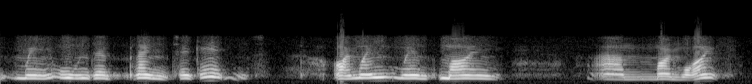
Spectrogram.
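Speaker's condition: Cerebral palsy, mild; slight, after accident at age 2 with month-long coma, affects coordination, physio for walking; affects speech, speech therapy at Victoria School in Poole

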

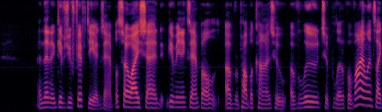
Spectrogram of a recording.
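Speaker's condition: No condition

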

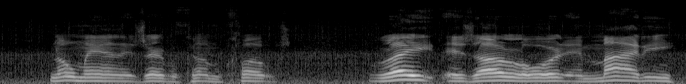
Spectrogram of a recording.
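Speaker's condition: ALS; more physically limited than a year ago

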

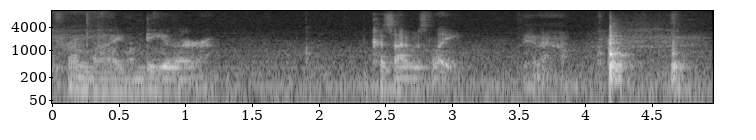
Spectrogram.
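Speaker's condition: No condition

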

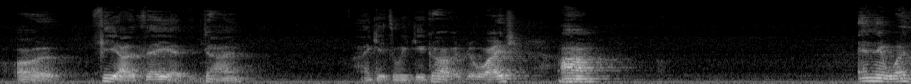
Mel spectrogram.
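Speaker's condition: Cerebral palsy

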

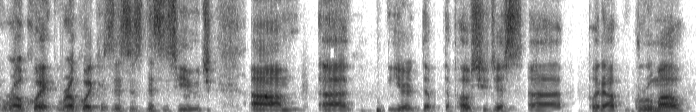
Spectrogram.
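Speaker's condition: No condition

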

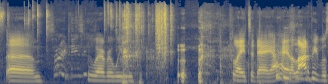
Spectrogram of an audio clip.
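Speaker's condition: No condition

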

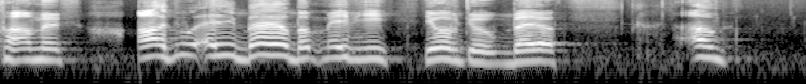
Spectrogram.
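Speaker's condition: Cerebral palsy; listeners may need to rewind

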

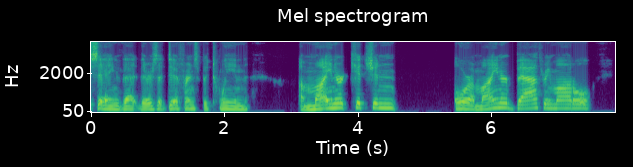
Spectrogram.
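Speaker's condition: No condition

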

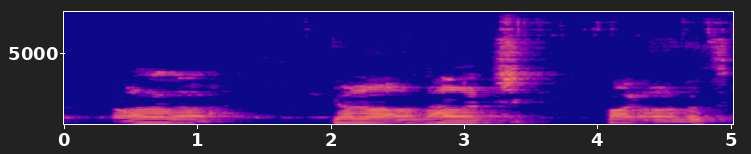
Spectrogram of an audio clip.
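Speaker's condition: Stroke with facial paralysis; about 15 years since stroke

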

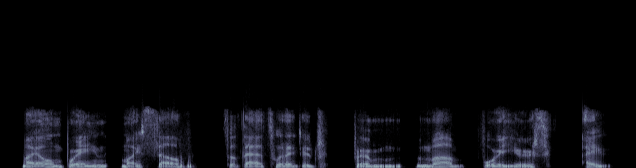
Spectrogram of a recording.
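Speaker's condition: Progressive multiple sclerosis; walker to scooter to wheelchairs

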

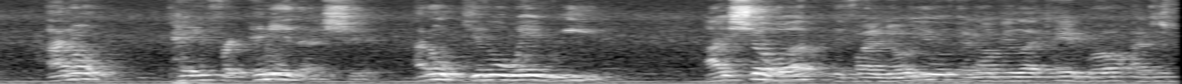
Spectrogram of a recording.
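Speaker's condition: No condition

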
